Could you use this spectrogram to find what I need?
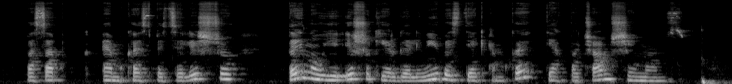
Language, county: Lithuanian, Kaunas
